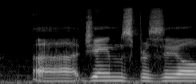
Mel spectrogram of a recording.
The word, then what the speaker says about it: Brazil: James Brazil, pronounced like country of Brazil.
